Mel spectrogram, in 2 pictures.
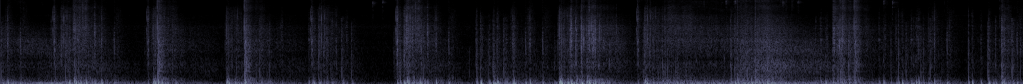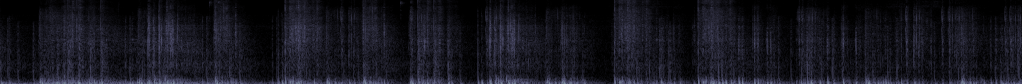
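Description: Confederate infantry volleys in the Grand Tactician strategy game, a recreated Gettysburg battle, heard as repeated rolling bursts of distant musketry in an irregular rhythm, fairly quiet and sustained throughout.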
